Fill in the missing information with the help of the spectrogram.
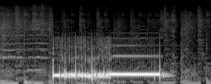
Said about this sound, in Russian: гудки такие истерические.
